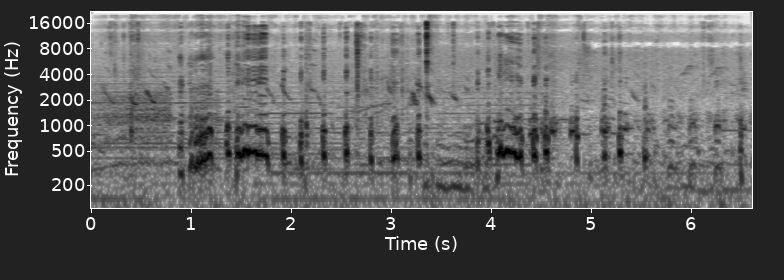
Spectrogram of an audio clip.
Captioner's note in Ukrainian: сміх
